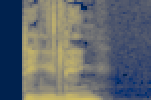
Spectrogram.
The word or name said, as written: dingeling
